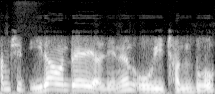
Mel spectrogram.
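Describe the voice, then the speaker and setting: Here a man speaks at a moderate pace, his fairly high voice making very wide pitch swings. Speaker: sports reporter. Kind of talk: radio news report. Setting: radio studio.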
